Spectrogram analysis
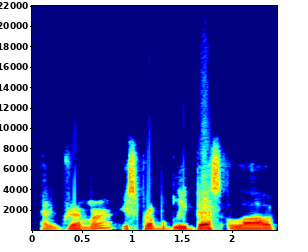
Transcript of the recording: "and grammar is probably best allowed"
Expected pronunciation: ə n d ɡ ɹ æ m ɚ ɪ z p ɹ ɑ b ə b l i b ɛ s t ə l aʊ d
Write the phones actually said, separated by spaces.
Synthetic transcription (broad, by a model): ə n ɡ ɹ æ m ɚ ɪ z p ɹ ɑ b ə b l i b ɛ s t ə l aʊ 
